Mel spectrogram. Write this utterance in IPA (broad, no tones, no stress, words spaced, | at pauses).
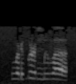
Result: woɽɨ ɡoɭɐŋ͡mɨ vɐː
